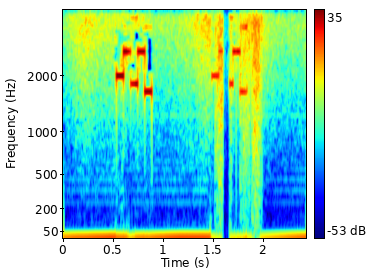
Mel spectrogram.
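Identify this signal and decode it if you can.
Five-tone selective call (ZVEI), heard as quick runs of five tones, tones of about 80 ms. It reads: 88776
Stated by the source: ZVEI five-tone call 88795 received on SDR.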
